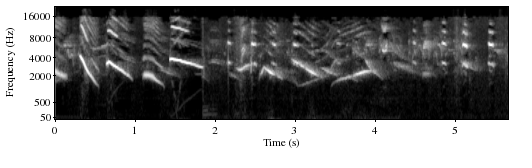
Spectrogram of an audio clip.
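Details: Green-winged saltator (trinca-ferro) song used to stimulate and warm up a bird: loud, varied whistled phrases with sharp downslurred notes, rapid overlapping slurs in the second half, and a faint click near the middle.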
